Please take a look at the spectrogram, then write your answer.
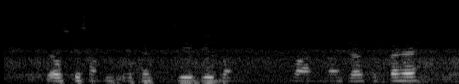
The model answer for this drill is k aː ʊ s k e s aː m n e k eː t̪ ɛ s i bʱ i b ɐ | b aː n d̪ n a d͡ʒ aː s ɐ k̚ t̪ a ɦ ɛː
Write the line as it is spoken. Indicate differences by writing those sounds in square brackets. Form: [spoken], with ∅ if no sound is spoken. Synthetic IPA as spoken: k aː ʊ s k e s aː m n e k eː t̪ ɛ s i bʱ i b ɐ | b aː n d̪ n a d͡ʒ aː s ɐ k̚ t̪ a ɦ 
